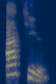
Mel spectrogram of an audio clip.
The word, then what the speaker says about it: ágil: Ágil. En la, no. En la A, ágil.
